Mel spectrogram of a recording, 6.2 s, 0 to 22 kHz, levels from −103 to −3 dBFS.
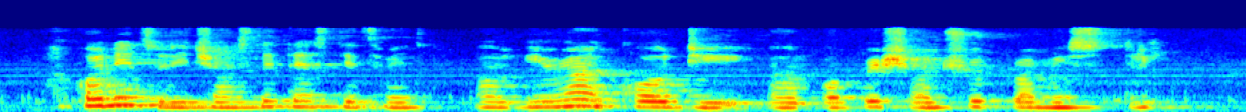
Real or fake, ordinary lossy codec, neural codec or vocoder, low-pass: real; none; none; none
